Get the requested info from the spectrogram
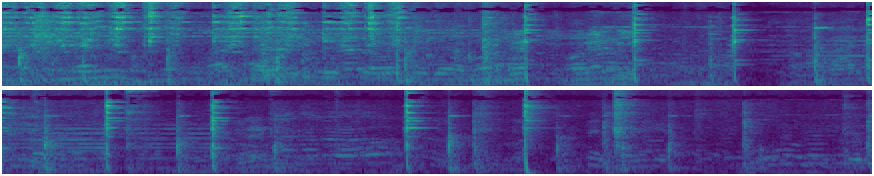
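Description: Heavy butcher's cleaver chopping through a cow leg bone on a wooden block: a string of sharp strikes from about three seconds in, the loudest near the end.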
